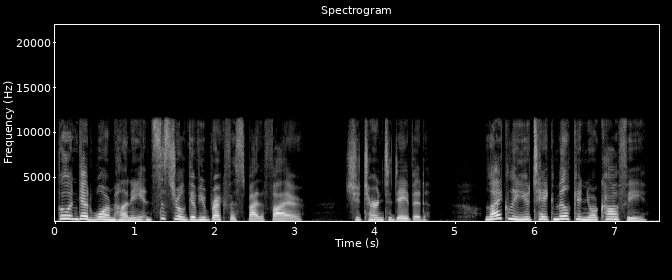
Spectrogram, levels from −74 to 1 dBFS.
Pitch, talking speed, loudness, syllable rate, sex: 250 Hz, 190 wpm, -17 LUFS, 5.1 syllables/s, female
